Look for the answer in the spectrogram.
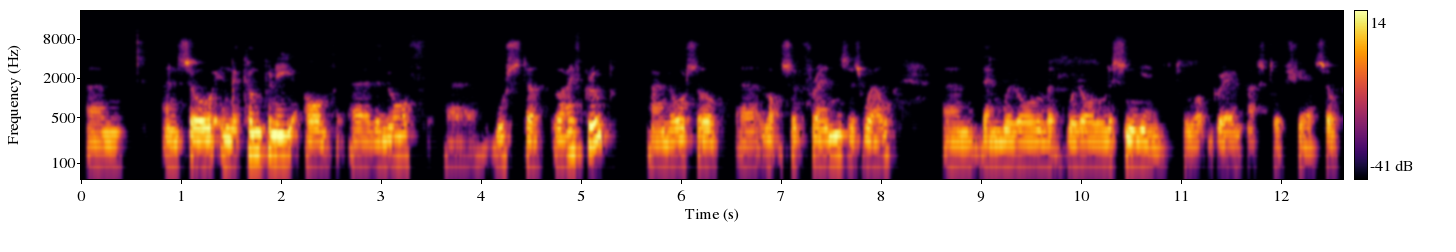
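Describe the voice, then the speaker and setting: A man's voice: lowish voice, steady tone, a little slow, warm tone, dull audio. A man hosting an interview, introducing his guest and asking questions with frequent hesitations. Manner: hesitant, many fillers, friendly. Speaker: host. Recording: echoey room.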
